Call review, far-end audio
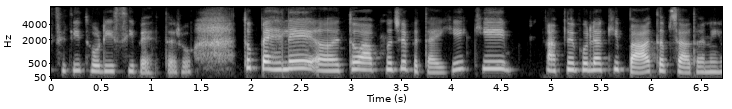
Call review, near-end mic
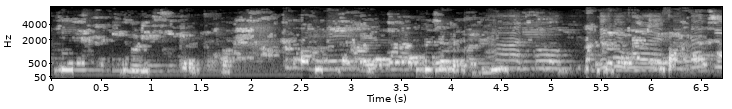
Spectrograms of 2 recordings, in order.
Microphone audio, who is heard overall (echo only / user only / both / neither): both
